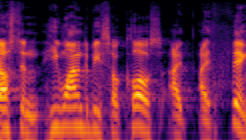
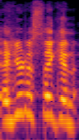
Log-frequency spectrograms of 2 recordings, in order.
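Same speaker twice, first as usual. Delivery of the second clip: ordinary talk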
